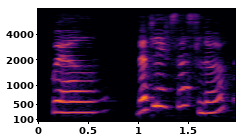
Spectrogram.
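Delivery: bright fatherly lilt up high; high upbeat dad voice observing; cheerful dad voice. A narrator's reading. Patton voiced, higher.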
